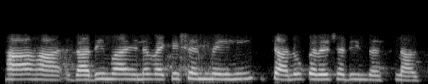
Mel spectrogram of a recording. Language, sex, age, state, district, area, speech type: Sindhi, female, 30-45, Maharashtra, Thane, urban, conversation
